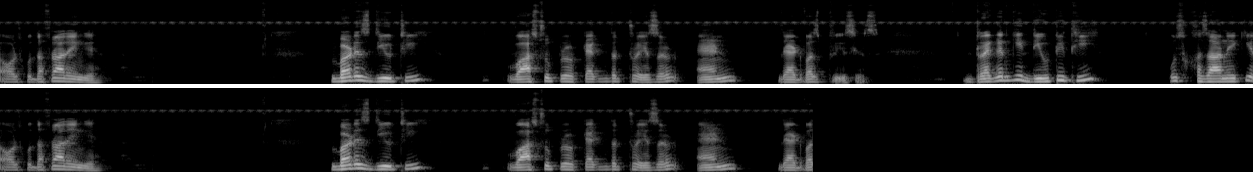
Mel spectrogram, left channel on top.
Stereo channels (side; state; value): right; drops out; at 8.2 s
